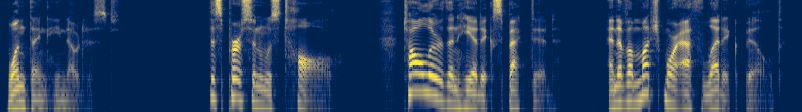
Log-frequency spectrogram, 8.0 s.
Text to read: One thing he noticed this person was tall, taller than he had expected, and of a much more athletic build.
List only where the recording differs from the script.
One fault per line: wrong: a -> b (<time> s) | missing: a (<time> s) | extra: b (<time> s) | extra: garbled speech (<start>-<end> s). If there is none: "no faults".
no faults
